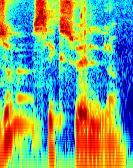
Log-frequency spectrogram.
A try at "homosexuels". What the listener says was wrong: Homosexuels, il n'y a pas de liaison.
